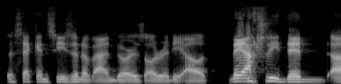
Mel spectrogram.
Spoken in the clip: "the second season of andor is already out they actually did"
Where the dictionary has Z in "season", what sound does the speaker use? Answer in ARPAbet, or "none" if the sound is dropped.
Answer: Z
